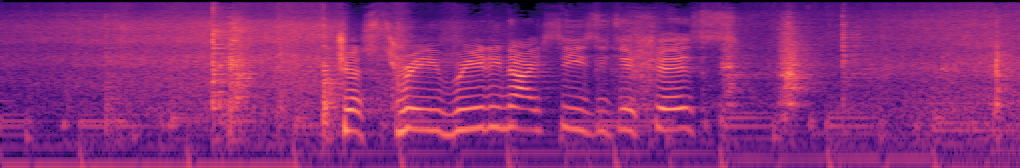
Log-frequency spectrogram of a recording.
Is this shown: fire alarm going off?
no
